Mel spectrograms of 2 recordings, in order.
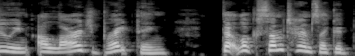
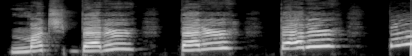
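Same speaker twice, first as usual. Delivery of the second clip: each BETTER higher and louder, up to a squeak; rising to squeak; 11 semitones higher, 7 dB louder than usual. A narrator's reading. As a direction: climb from a high cry to a squeaky bleat. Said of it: "her voice rising to a squeak".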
